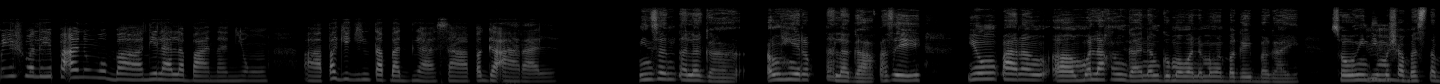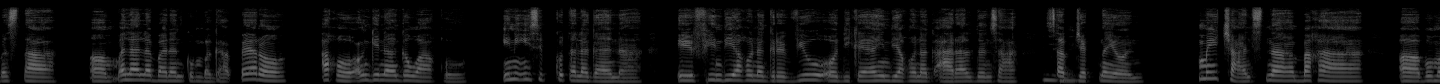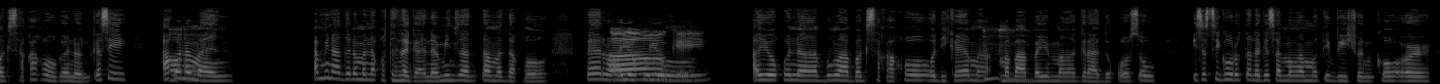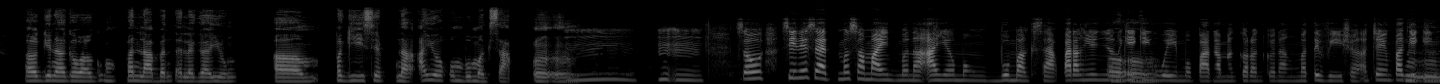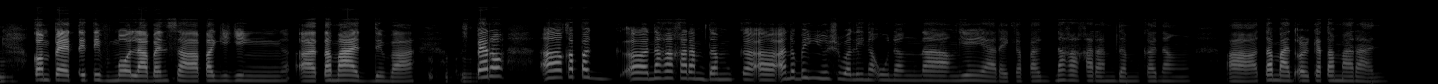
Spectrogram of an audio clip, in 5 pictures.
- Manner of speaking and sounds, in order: wind; laughing while speaking: "talaga"; "kong" said as "gom"; dog barking; in English: "competitive"
- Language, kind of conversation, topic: Filipino, podcast, Paano mo nilalabanan ang katamaran sa pag-aaral?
